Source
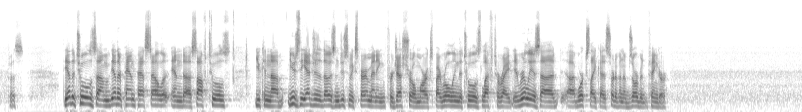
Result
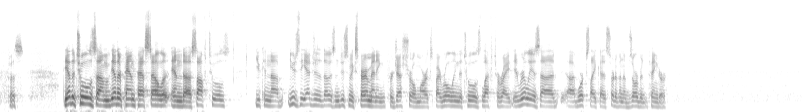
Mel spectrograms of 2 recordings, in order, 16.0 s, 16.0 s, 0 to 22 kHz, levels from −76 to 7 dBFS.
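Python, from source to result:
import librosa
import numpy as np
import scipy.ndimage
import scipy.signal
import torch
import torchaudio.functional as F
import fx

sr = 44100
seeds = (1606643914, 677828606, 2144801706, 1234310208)

y = fx.gain(x, sr, db=fx.line((3.73, -4.5), (4.28, -15.5), (6.68, -15.5), (7.34, -6.0), (7.64, -14.5)))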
